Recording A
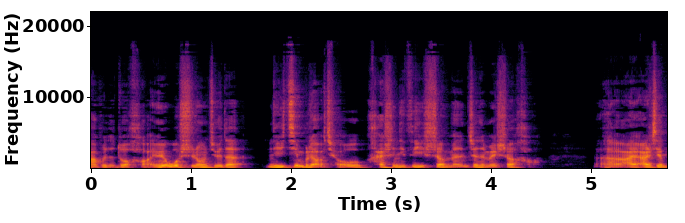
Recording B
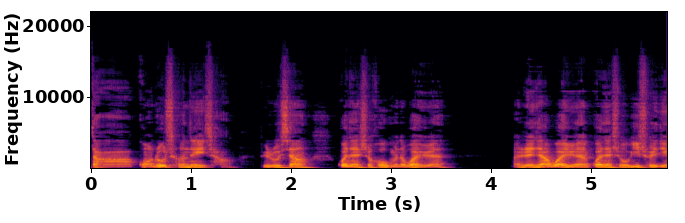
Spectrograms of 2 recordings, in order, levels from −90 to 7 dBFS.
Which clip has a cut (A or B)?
B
